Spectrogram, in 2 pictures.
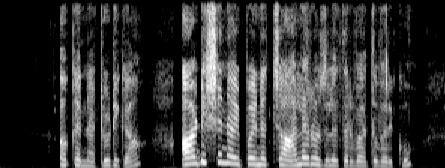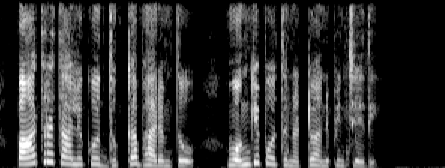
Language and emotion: Telugu, sad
